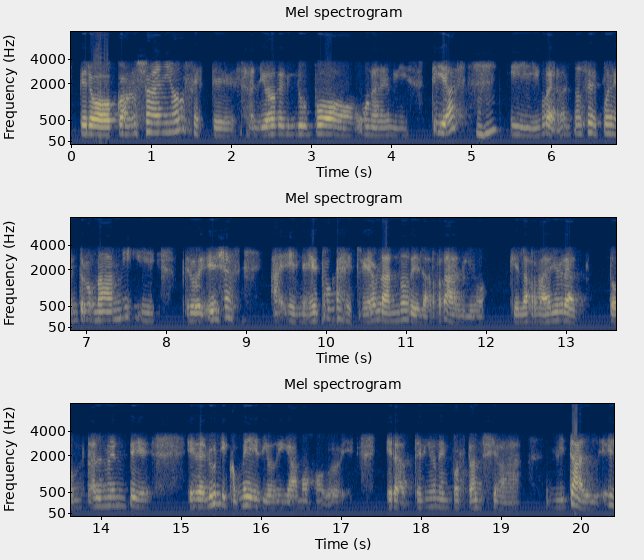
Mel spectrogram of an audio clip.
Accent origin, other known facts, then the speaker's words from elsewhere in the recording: Rosario, Santa Fe, Argentina; born there; ¿Usted tiene la historia donde mi mamá cruza la frontera y yo nazco en Argentina?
